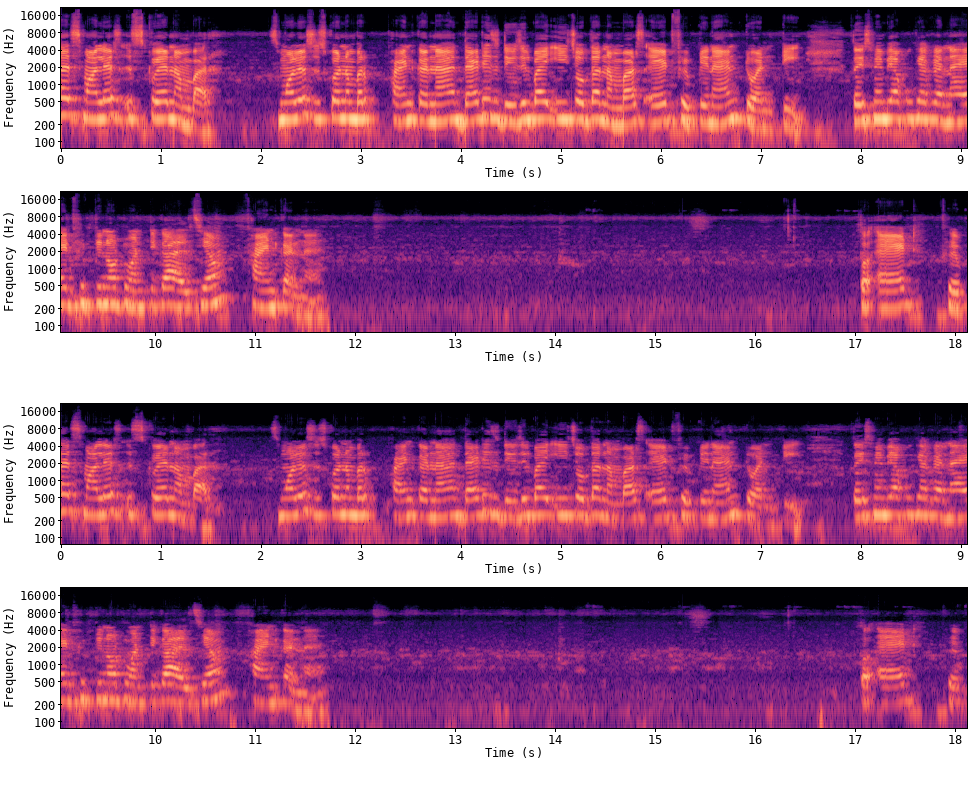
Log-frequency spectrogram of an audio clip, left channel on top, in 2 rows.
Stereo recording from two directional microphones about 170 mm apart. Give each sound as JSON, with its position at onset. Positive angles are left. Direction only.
{"t": 0.0, "sound": "speech", "side_deg": 40}
{"t": 9.7, "sound": "a woman's voice", "side_deg": 20}
{"t": 17.1, "sound": "speech", "side_deg": 40}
